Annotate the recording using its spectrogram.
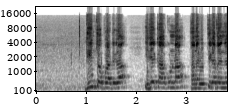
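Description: An elderly man speaks loudly and firmly, close to a microphone.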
